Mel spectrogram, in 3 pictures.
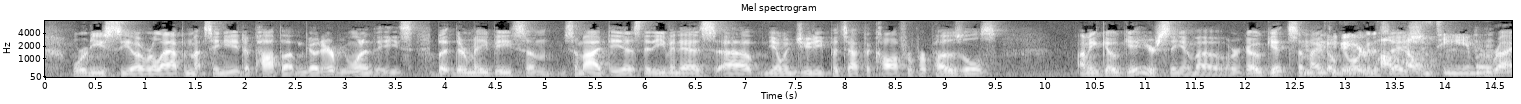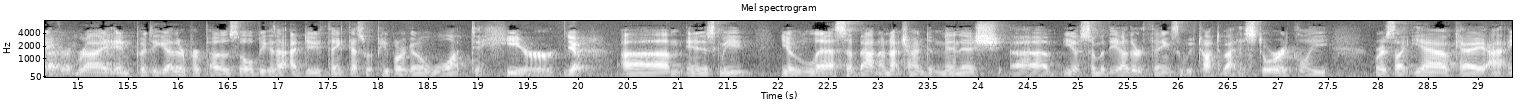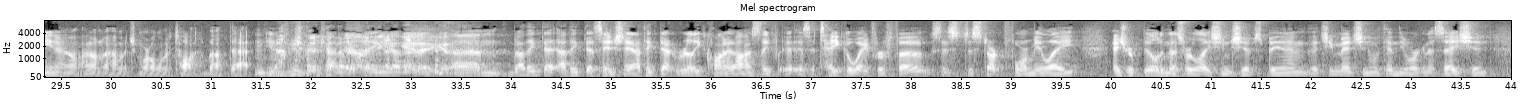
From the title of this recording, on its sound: Live from HMPS23 in Austin, TX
